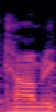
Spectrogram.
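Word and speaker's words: Kum: There's one called the Come and Go. Have you heard about that? Yeah, it's a gas station and it Come and Go. But it's spelled K-U-M.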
